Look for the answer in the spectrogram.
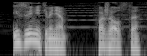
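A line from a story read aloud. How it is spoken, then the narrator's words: Mumbled. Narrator (Russian): пробормотала она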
